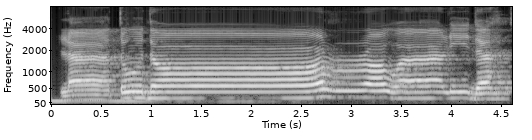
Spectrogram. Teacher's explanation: La tudo panjangkan enam harakat sempurna baru tekan rnya karena di atas ro ada tasdid. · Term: 6 harokat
